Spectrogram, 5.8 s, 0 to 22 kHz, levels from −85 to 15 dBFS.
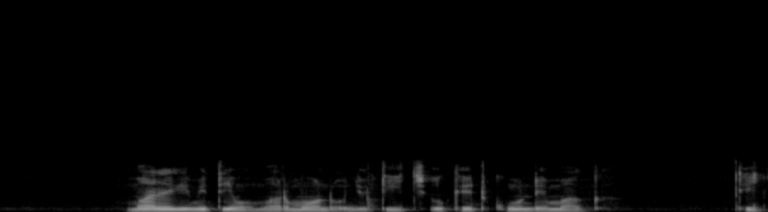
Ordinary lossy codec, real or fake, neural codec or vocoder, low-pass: none; real; none; 5.4 kHz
